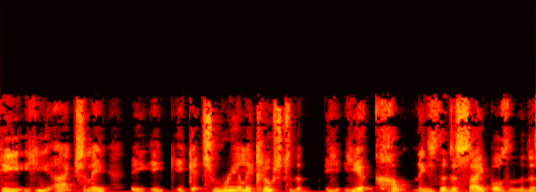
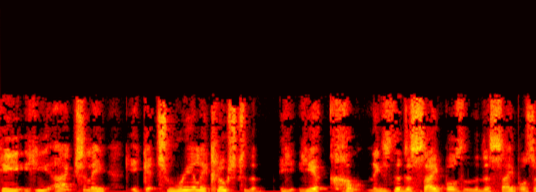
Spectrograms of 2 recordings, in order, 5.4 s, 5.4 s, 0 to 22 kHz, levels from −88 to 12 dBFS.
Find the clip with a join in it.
second; 1 cut; at 1.2 s

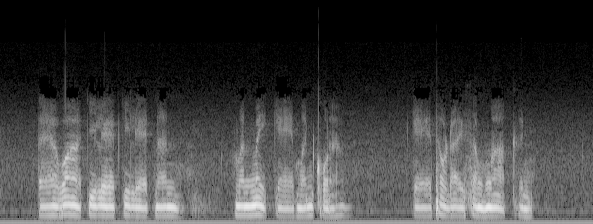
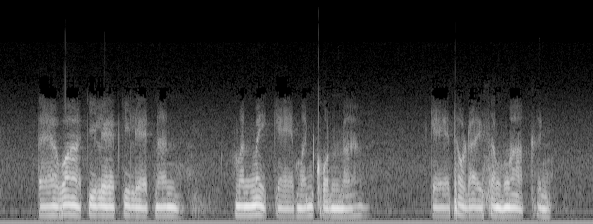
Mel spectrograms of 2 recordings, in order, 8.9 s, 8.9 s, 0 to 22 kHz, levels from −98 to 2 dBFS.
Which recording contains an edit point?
first; 1 cut; at 4.9 s

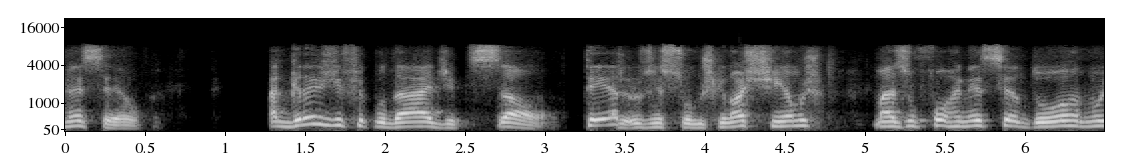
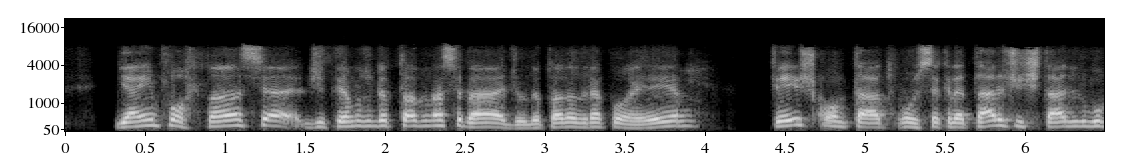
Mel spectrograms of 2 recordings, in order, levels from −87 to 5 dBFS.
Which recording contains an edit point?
first; 1 cut; at 3.4 s

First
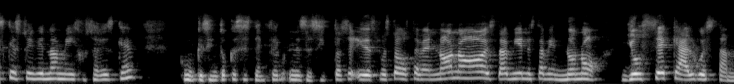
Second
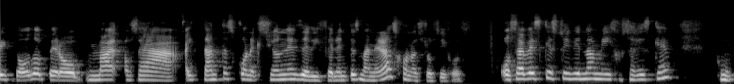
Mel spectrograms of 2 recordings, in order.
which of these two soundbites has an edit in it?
second; 1 cut; at 4.9 s

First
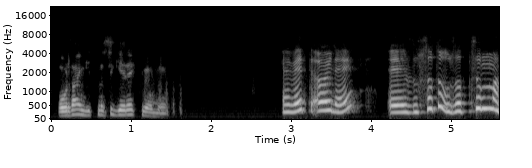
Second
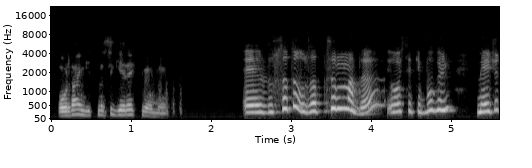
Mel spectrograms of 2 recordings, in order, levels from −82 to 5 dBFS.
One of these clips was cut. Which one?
second; 2 cuts; at 2.3 s, 4.2 s

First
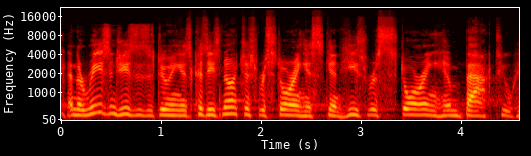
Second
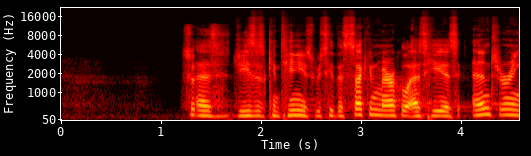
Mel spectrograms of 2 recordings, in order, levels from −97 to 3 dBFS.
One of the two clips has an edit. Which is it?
second; 1 cut; at 1.3 s

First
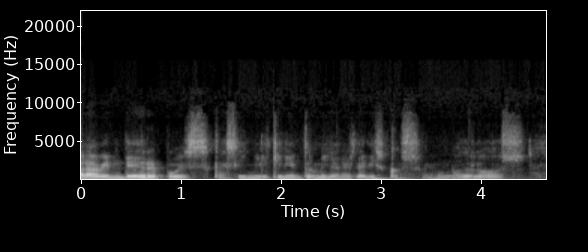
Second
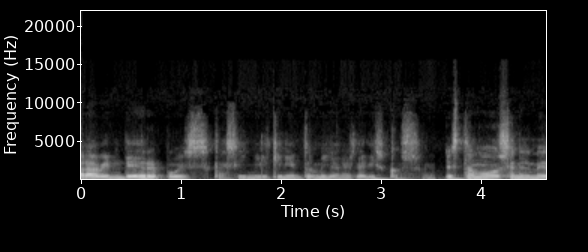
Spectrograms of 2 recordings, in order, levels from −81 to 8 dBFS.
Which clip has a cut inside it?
second; 1 cut; at 3.5 s

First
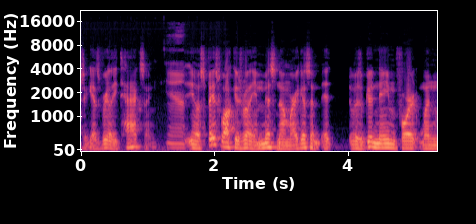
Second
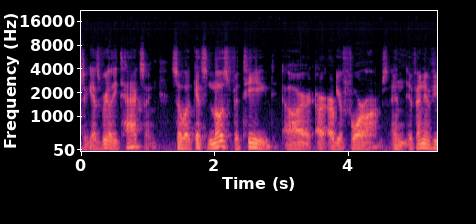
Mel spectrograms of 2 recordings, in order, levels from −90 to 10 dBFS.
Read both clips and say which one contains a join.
second; 2 cuts; at 1.2 s, 3.8 s

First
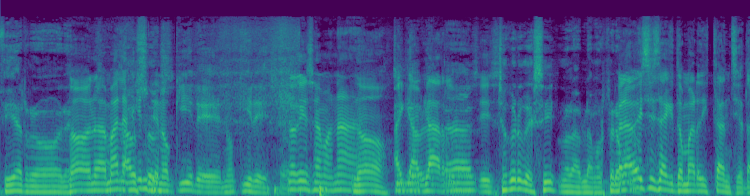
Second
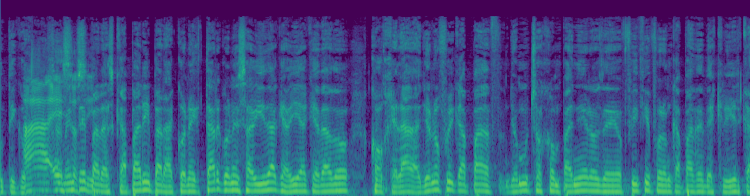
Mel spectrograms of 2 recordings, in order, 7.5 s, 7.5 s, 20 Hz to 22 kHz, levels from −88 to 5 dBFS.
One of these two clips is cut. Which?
first; 2 cuts; at 3.9 s, 5.6 s

